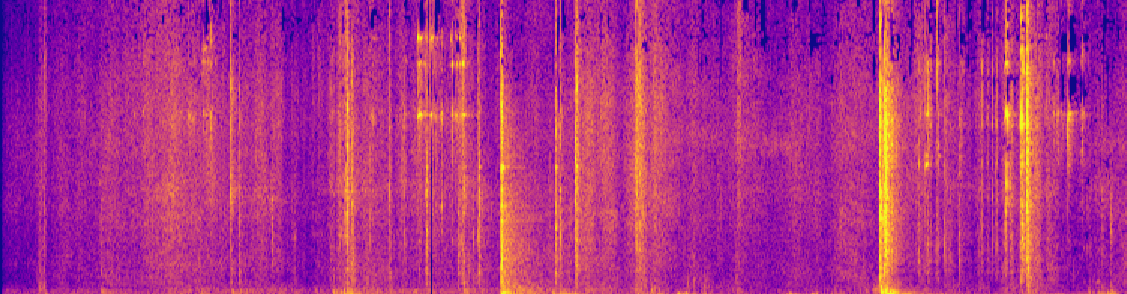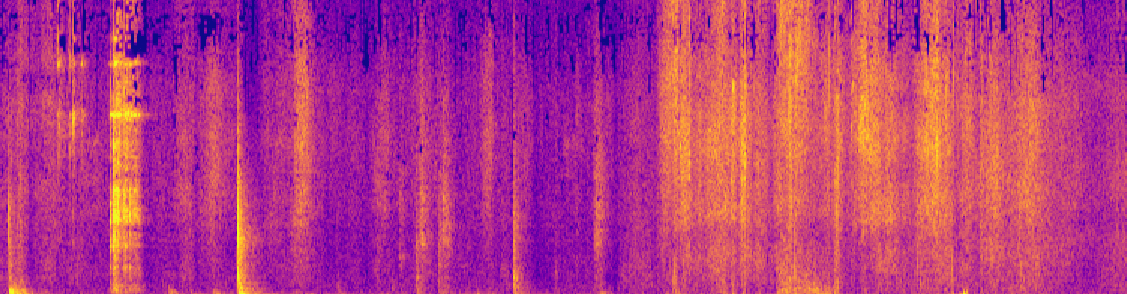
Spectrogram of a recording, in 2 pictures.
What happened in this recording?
I opened the front door with my key, walked in, closed the door, put the keys in the wardrobe, took off my shoes, unzipped my coat.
